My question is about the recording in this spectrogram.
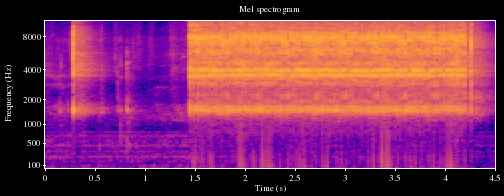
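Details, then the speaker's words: Old Penn Long Beach 65 fishing reel, about 30 years old: loud, crisp, high-pitched ratcheting buzz held about three seconds as the spool turns, about twice as loud as the other reel; clicker working normally. "the clicker on this one is so good it's so loud which is is you know"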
